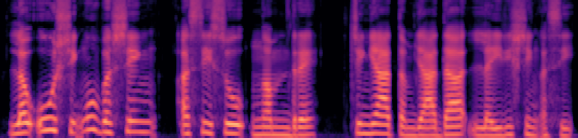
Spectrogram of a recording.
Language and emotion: Manipuri, neutral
